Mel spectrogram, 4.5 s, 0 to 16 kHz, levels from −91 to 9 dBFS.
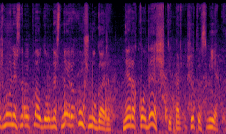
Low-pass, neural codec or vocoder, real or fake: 14.4 kHz; vocoder, 44.1 kHz, 128 mel bands, Pupu-Vocoder; fake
